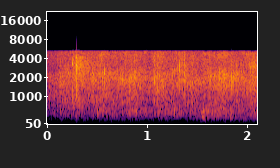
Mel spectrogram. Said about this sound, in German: Eure Band wirklich ganz, ganz große Klasse. Da kann man auch nochmal einen Applaus dafür geben. Vielen Dank.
